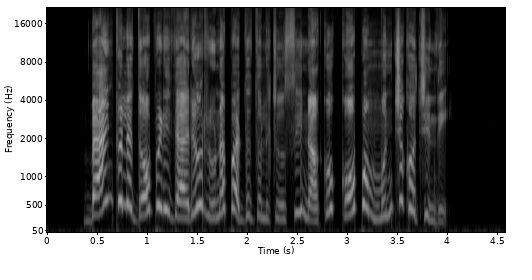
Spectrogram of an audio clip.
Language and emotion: Telugu, angry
